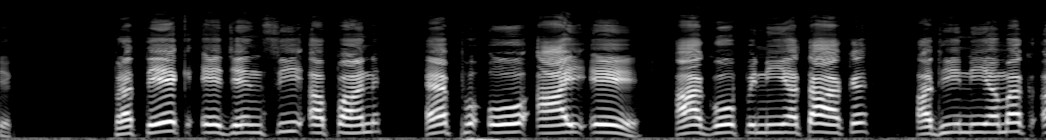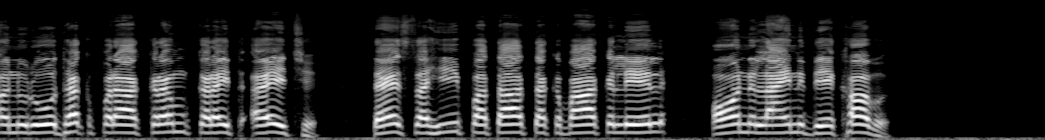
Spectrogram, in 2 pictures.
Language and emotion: Maithili, neutral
